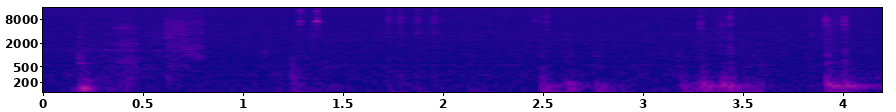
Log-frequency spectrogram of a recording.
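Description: Faint, irregular clicking from a computer keyboard, with a few soft low knocks in between.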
